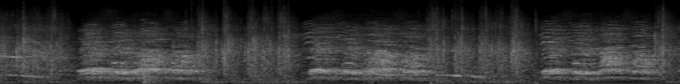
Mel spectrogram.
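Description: A crowd at a pro wrestling main event in the Masonic Temple roars and chants in loud rhythmic swells, three surging waves of cheering and shouting that rise and briefly dip, with no clear talk on top.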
